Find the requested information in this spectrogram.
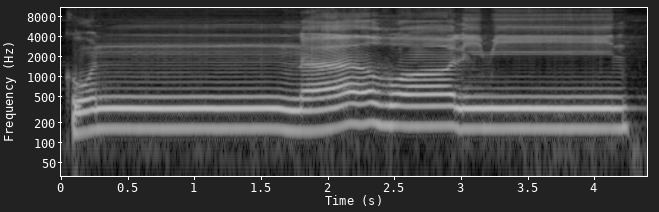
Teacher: Huruf Na berharokat tasdid, maka kita tahan dan tekan serta dengungkan 2-3 harokat. Kemudian kita panjangkan lagi 2 harokat karena alif di depannya.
